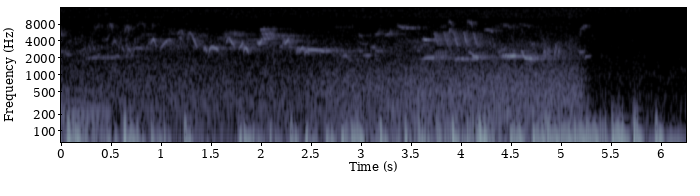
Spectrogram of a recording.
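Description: Faint birdsong, short chirps and trills over faint low background noise, fading out about five seconds in.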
